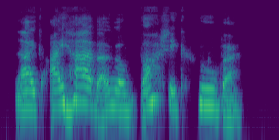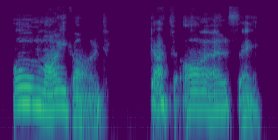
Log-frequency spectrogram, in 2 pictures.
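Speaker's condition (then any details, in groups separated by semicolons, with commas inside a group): Cerebral palsy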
